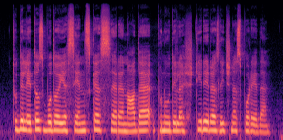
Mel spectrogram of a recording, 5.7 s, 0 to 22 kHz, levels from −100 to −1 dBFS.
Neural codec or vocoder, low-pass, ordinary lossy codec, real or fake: vocoder, 44.1 kHz, 128 mel bands every 512 samples, BigVGAN v2; 19.8 kHz; none; fake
